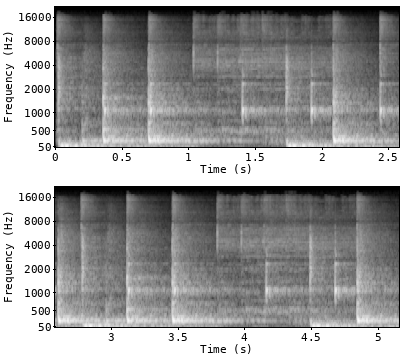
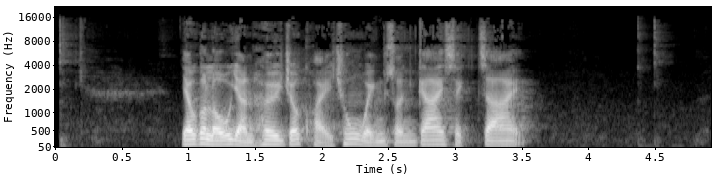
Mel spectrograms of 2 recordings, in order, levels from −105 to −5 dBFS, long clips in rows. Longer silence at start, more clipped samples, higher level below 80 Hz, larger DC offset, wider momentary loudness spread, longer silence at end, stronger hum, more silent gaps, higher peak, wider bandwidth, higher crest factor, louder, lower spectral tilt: second, 0 s vs 0.95 s; neither; first, -26 dBFS vs -60 dBFS; neither; about the same, 10 LU vs 9 LU; second, 0 s vs 1.4 s; neither; neither; about the same, 0 dBFS vs -2 dBFS; first, 17.5 kHz vs 15 kHz; about the same, 18 dB vs 18 dB; about the same, -20 LUFS vs -19 LUFS; about the same, -6 dB/octave vs -6.5 dB/octave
